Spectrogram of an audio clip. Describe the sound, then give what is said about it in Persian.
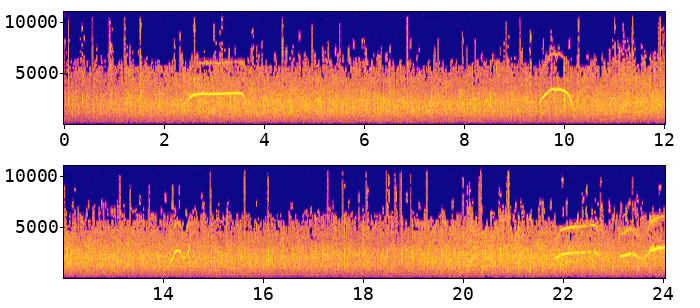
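Sustained audience applause at a film award ceremony for the best leading actor: dense, even clapping that continues unbroken for the whole clip, with a few faint whistles rising above it. “بله آقای بهزاد سعیدی بازی زیبای ایشون شایسته بهترین تشویق ها”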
